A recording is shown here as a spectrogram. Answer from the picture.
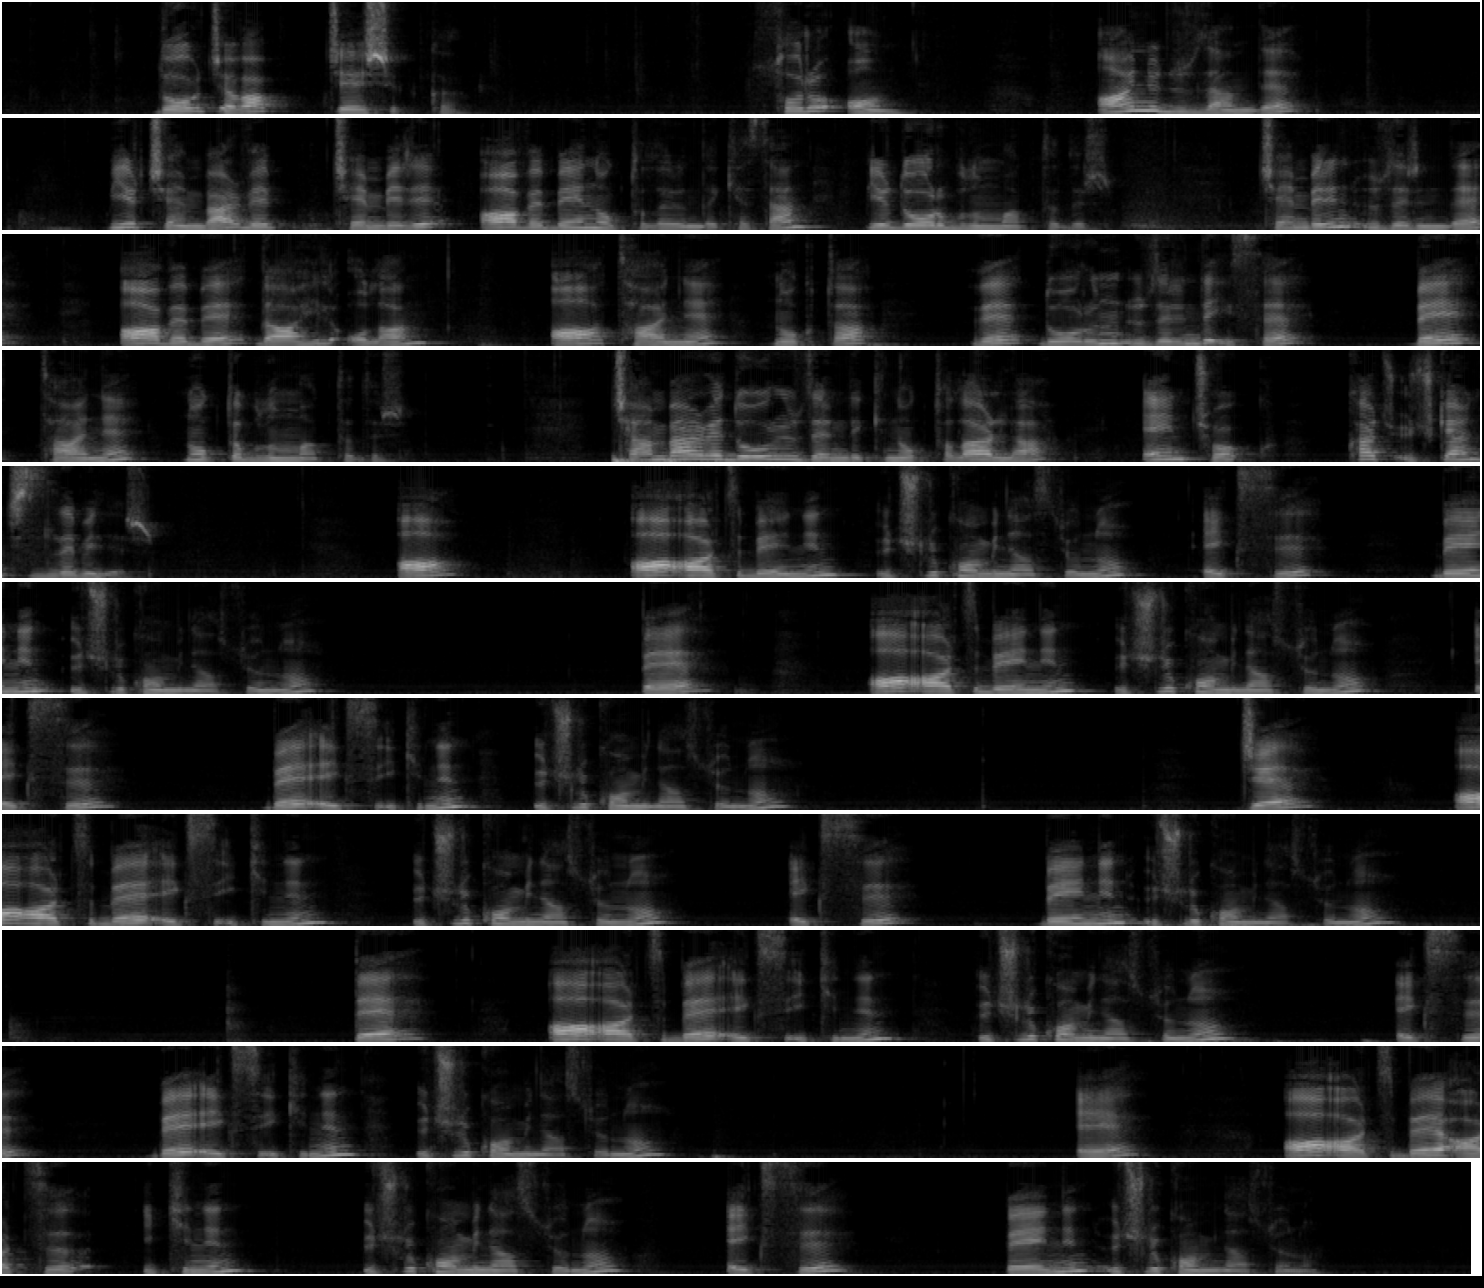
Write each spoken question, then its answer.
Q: Çember ve doğru üzerindeki noktalarla en çok kaç üçgen çizilebilir?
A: Doğru cevap C şıkkı.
